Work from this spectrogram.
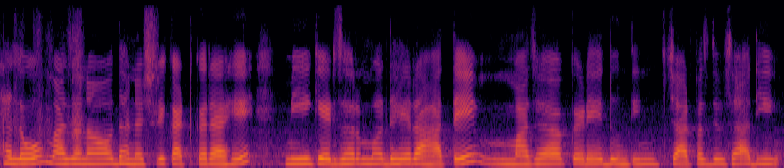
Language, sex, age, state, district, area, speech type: Marathi, female, 18-30, Maharashtra, Wardha, rural, spontaneous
